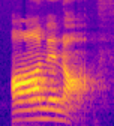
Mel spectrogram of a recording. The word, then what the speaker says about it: on and off: rain on and off on and off notice here the and you don't hear it at all it sounds just like a n on off ONN off on off and then you combine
